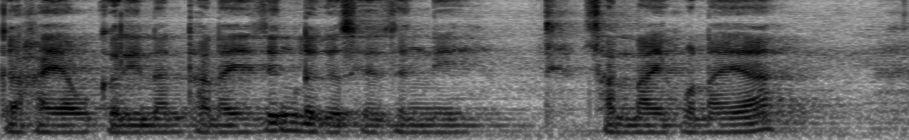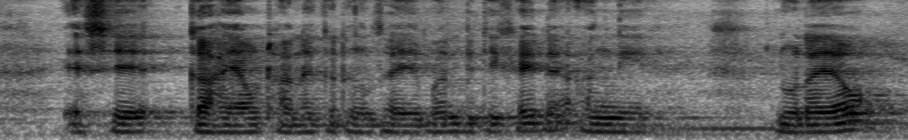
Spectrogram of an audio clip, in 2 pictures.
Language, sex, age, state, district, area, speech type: Bodo, male, 30-45, Assam, Udalguri, rural, spontaneous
